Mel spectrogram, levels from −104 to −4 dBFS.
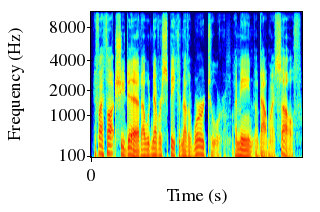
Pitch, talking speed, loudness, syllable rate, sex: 100 Hz, 225 wpm, -21 LUFS, 5.7 syllables/s, male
